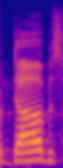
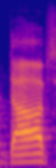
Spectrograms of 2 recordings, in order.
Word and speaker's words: Doubs: um, a big picture-wise, Romeo dubs or doubs, he's fine with both both pronunciations, so I always do dubdubs or vice versa.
